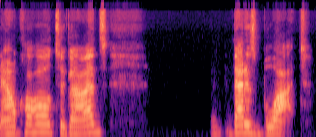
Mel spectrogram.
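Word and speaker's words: blót: any of it correctly he said bloat instead of blot the the sacrifices they do where they sacrifice like me and alcohol to gods that is blot not bloat he's not pronouncing any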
